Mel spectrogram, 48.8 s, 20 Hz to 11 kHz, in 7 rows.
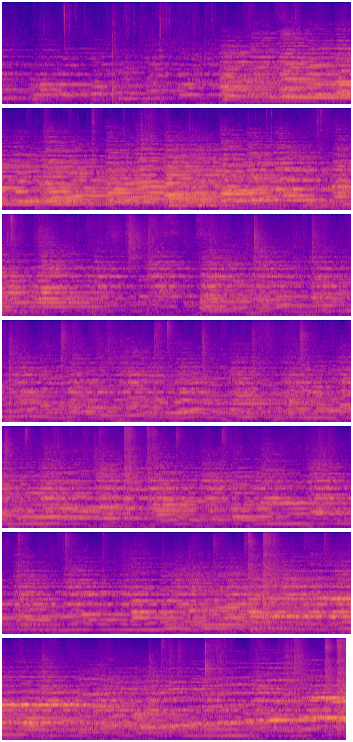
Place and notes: Sophienstraße, Berlin, Germany - wooden staircase
walk down and out and up and down on the wooden staircase to the choir, accompanied with church bells and choir exercises
25 May 2013, 12:00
